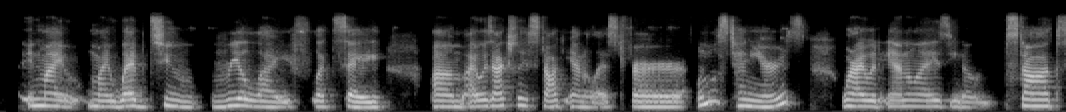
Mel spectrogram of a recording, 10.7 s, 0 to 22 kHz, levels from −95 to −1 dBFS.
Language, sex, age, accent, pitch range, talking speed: English, female, 20-39, American, 195-240 Hz, 150 wpm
